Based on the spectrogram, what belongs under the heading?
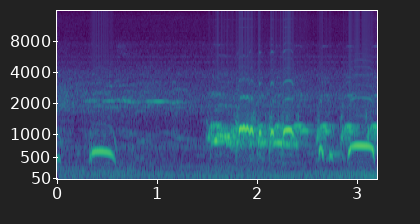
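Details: Local zebra dove with a slow voice: a lone lower arched coo, then a busy run of quick, stuttering high notes, ending with more rounded coos from a calm Javan derkuku dove.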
